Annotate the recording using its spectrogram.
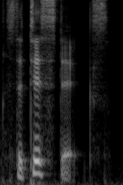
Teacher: statistics but then I do another du at the end so I really only pronounce one aspirated T in this word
